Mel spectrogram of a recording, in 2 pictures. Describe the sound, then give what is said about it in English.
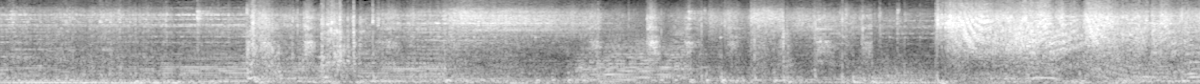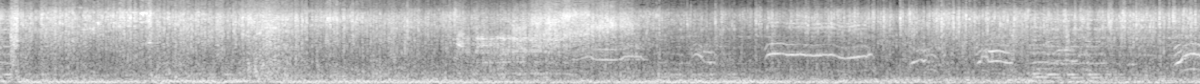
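Shots are fired as heavy, booming bursts over a constant loud roar, growing denser and harsher partway through. Voices call out beneath the gunfire. “Also requesting help. Shots fired.”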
